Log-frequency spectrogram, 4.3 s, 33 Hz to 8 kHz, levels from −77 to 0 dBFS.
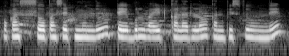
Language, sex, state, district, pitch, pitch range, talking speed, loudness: Telugu, female, Telangana, Mahabubabad, 220 Hz, 210-225 Hz, 125 wpm, -16 LUFS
